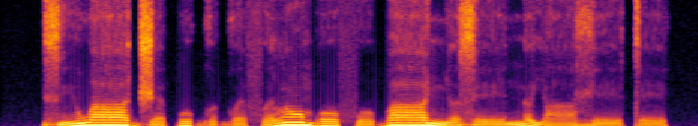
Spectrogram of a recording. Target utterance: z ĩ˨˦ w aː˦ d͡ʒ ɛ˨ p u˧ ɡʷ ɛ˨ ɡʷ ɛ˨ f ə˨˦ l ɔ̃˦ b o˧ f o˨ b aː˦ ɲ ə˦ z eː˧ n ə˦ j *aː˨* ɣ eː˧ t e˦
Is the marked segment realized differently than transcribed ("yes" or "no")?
no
